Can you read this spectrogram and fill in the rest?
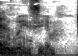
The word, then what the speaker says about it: Disco Elysium: Looks like Disco Elysium. Is that how you say it? – Disco Elysium. Yep.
